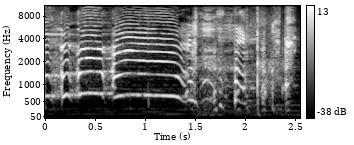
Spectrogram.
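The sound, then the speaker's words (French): A person imitates a rooster crowing: one loud, strained cock-a-doodle-doo with a long held middle, followed by a jumble of shorter vocal noises. “Allez, je fais l'animal, je, je sais faire le coq.”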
